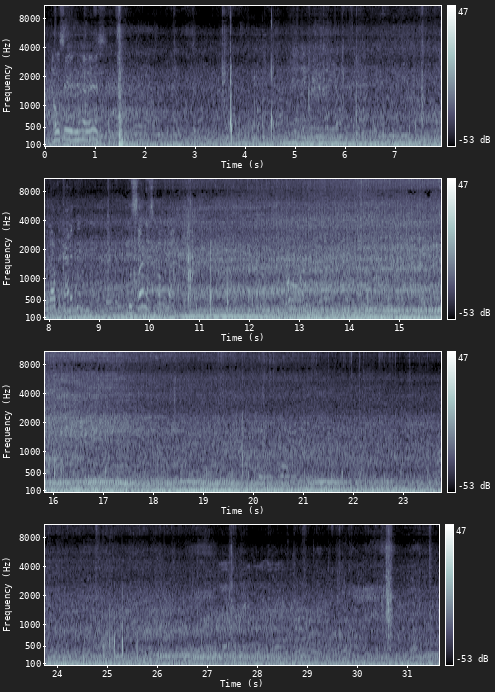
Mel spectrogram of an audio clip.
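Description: A vehicle engine running nearby at a steady, low idle. It swells a little in the middle before easing off, with faint voices in the background.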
